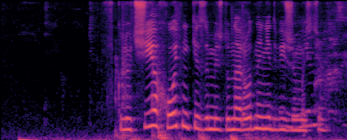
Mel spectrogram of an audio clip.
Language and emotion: Russian, neutral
